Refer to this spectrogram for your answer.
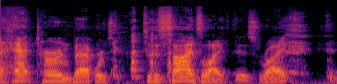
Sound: laughs

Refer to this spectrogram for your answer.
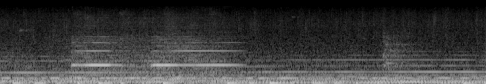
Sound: elevator opening

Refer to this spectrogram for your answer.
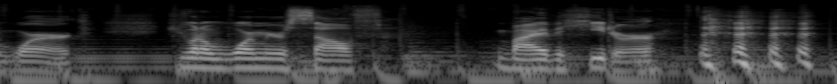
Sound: laughs

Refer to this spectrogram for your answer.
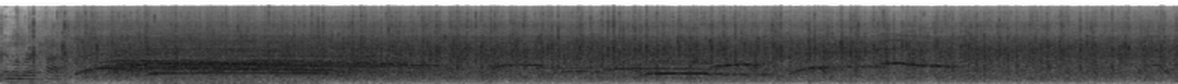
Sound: loud applause

